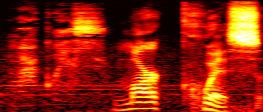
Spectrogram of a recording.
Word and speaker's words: Marquess: So this is how you say it. Marquis. So it is as it seems like it should be written, Marquis.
